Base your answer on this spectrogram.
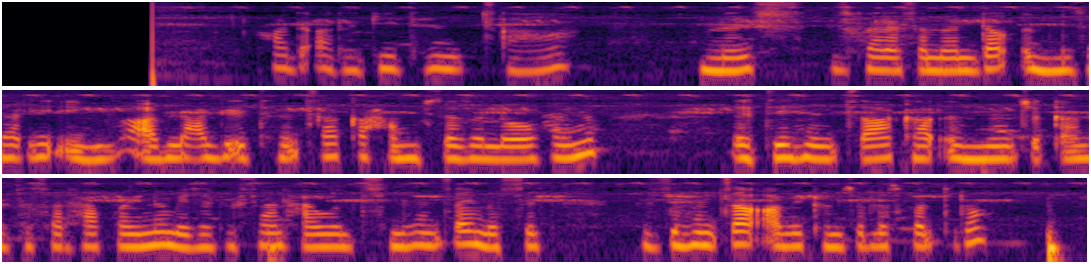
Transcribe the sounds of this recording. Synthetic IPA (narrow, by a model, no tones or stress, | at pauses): had̪ɐʔaɾɐɡid̪hɨnt͡sʼa | mɨszɨfɐlɐsɐmɐnd̪aɣʔɨnːɨzɐɾiʔɨjːua̰βlaʕliʔɨt̪ʰi̥hɨnt͡sʼakʰaβħamːuʃt̪ʰɐzɐlːɐwokʰo̞jnu | ʔɨt̪ʰiɦɨnt͡sʼakʰaβʔɨnːɨnt͡ʃʼɨkʼːanɨt̪ʰɐsɐɾħakʰo̞jnubet̪ʰɐkɾɨst̪ʰijanħajwɐlt̪ʰi̥sɨnɐhɨnt͡sʼajɪmɐsɨl | ʔɨzihɨnt͡sʼaʔa̰βɐjkʰɐmzɐlːo̞zɨfɐlt̪ʼɨd̪o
